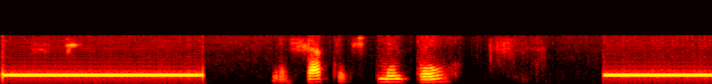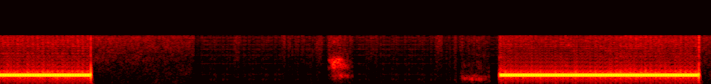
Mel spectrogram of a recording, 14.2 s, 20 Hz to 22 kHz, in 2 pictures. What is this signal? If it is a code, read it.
Ringback tone (North America), 440 + 480 Hz, with speech.
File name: out- - - - - .4056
